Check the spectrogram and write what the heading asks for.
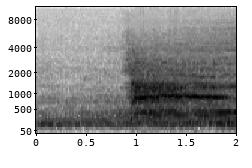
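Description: A man's long, drawn-out yell of "Khan!" from a film, played through a television's speakers: it comes in suddenly about a second in, loud and held at one pitch, then trails off.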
